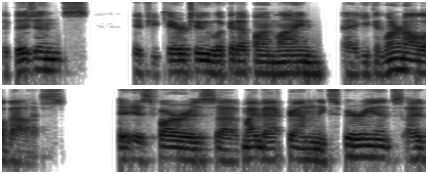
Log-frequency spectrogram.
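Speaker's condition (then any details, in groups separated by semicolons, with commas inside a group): No condition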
